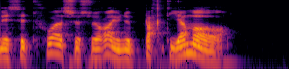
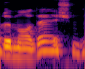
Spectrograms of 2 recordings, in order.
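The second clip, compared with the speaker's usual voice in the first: plain reading voice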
